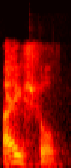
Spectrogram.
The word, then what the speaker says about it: Asheville: chapel hill and asheville there was pronounced isil like like louisville is louisville asheville is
